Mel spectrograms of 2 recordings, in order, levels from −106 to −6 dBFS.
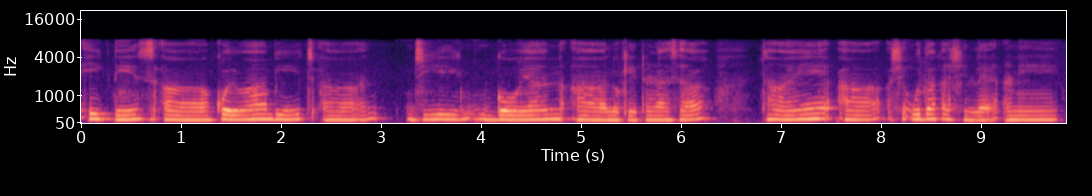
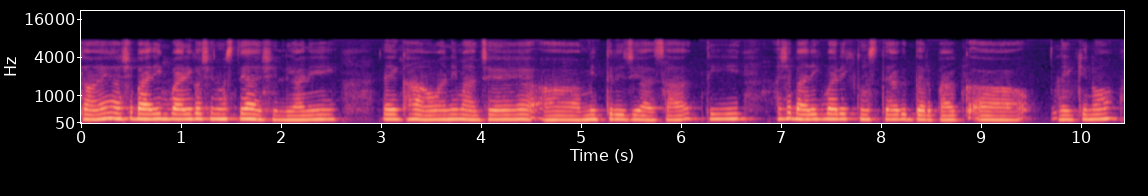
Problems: constant background noise, background conversations at intervals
